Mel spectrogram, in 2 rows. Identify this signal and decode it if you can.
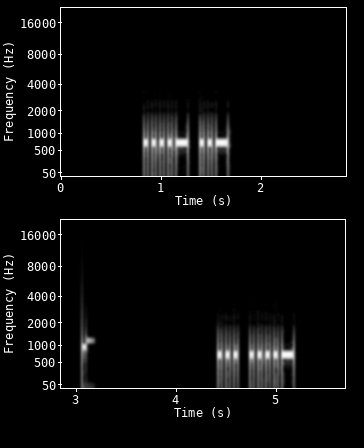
Morse code, heard as a keyed tone, about 30 wpm, 700 Hz. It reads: 4 U S 4
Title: Two Challenging Letter-Number Combinations 30wpm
